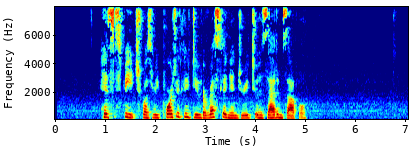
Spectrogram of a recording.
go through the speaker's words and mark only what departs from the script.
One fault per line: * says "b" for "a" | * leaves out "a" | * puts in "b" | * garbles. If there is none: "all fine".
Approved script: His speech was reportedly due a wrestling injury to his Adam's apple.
all fine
